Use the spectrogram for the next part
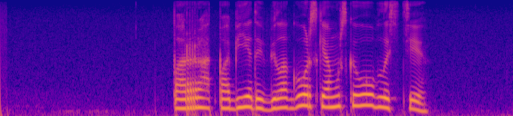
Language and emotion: Russian, positive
